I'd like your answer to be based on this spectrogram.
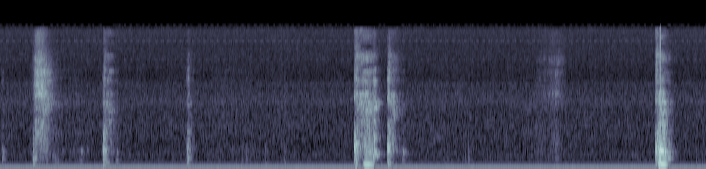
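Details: About six short coughs and throat clears, scattered irregularly over a steady low room hum; a coughing fit combined with allergies; coughing fit.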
